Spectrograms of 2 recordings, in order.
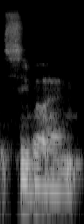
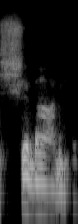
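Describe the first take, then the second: First: The name is said as three syllables, Sibohan. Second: The name is said as two syllables, Shaban. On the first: The speaker calls it wrong. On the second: The speaker calls it right. "that one is uh"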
